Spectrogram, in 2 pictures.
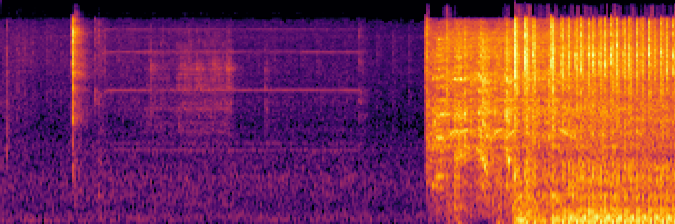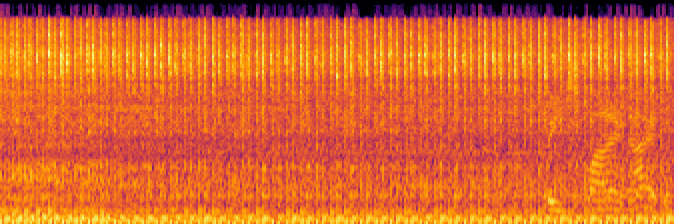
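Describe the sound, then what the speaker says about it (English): A Victory Vision motorcycle fitted with D&D exhaust and an unwrapped baffle starts up after a quiet pause, cranking briefly before settling into a loud, steady, throaty idle close to the microphone. "we're going to let you know how this sounds."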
